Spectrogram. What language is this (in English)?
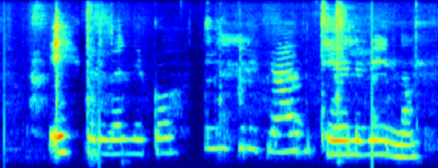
Icelandic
